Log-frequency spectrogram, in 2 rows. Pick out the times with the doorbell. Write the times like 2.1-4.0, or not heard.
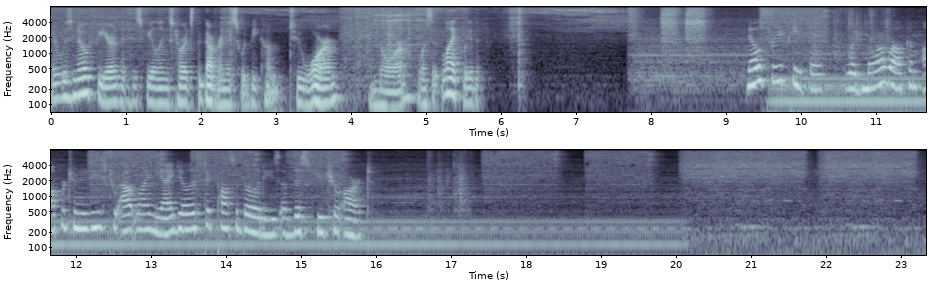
4.3-5.0.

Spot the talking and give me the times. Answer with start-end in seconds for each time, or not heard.
0.0-5.8, 9.3-16.0.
